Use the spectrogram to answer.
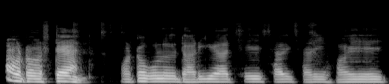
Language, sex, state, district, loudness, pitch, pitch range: Bengali, male, West Bengal, Dakshin Dinajpur, -18 LUFS, 125 Hz, 120-135 Hz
